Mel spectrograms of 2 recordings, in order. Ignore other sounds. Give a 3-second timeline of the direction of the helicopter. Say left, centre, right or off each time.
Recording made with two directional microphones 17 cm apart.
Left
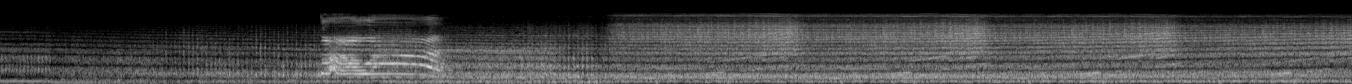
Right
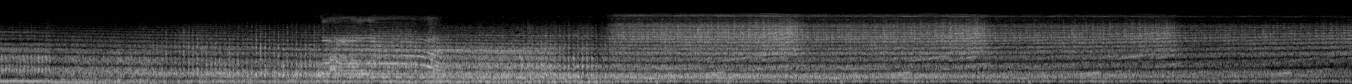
right, right, centre, left, left.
